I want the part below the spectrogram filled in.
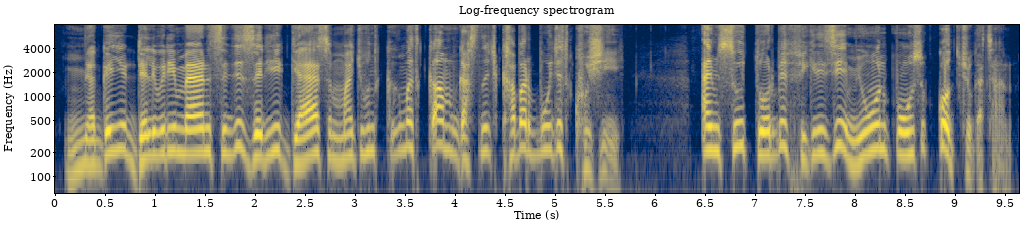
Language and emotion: Kashmiri, happy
